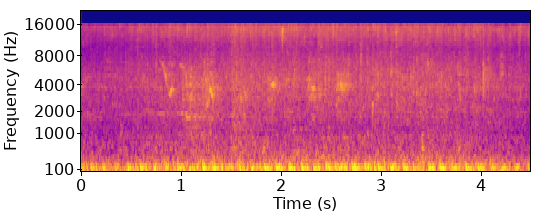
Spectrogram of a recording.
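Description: Outdoor ambience: a steady low rumble with a light hiss, and a few faint short high chirps in the middle.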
